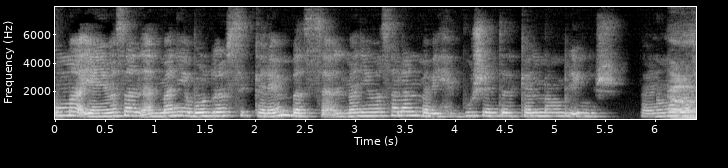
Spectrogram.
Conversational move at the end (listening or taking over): taking over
